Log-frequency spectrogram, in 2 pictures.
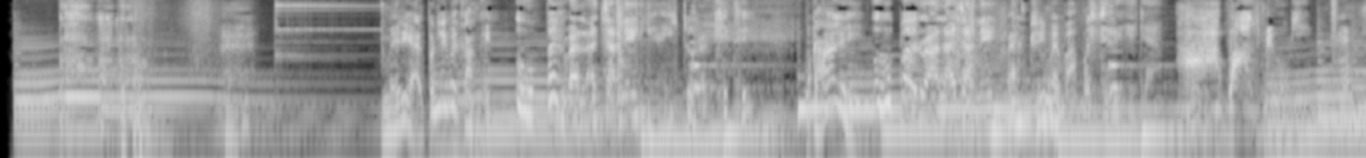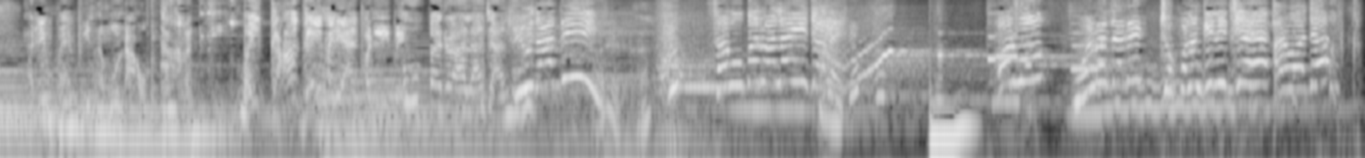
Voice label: TV Ads Ringtones; Alpenliebe

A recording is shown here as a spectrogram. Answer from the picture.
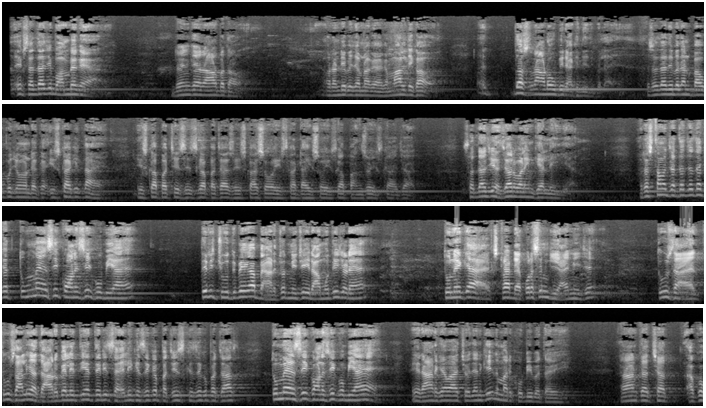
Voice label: Jokes, Gujarati; Gujarati Ringtones

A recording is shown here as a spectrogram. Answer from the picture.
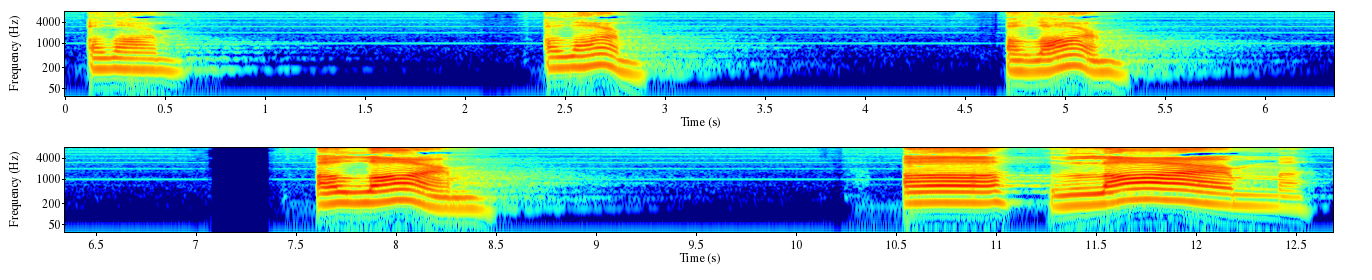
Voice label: Female Talking Ringtones

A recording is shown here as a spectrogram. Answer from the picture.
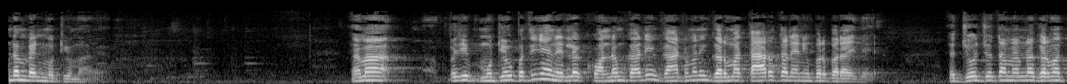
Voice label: Jokes, Gujarati; Gujarati Ringtones

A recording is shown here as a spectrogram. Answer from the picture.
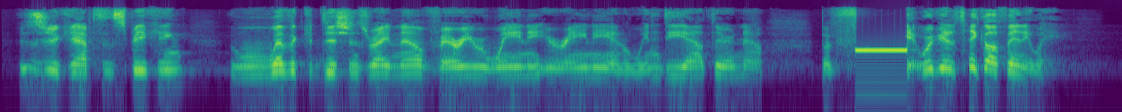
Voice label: Drunk Captain Rainy, funny ringtones

